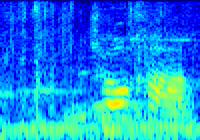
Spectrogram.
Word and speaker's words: Czocha: How do you say the name of the castle? Yeah. Chocha. Chocha. Chocha. Softer. Can you say it for Richard? Can you say it for the camera? Czocha. Yeah. Chocha.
